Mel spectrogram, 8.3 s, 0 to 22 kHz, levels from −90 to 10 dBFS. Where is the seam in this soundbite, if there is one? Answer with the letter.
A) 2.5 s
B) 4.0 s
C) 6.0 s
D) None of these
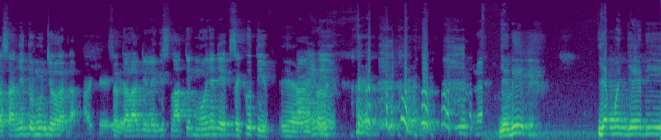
C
